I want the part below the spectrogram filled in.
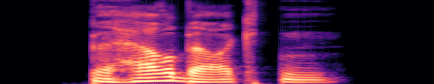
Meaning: inflection of beherbergen: 1. first/third-person plural preterite 2. first/third-person plural subjunctive II
- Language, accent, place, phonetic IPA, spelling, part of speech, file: German, Germany, Berlin, [bəˈhɛʁbɛʁktn̩], beherbergten, adjective / verb, De-beherbergten.ogg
